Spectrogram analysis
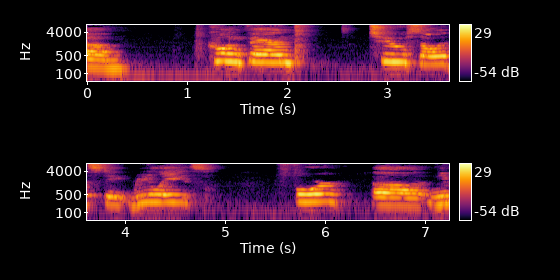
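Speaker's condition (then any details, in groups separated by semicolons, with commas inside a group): No condition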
